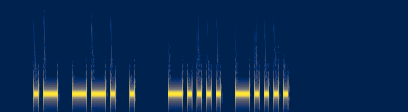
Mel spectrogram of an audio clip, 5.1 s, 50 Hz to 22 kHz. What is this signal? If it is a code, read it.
Morse code, heard as a keyed tone, about 20 wpm, 700 Hz. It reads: AGE 66
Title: Practice QSO - Exchange 3 - More Info - 20wpm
